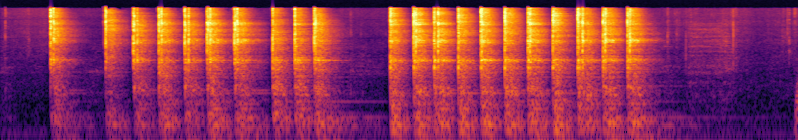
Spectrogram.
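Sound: hammering brake rotor cap into place

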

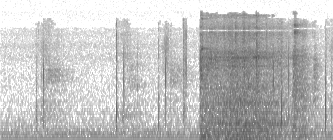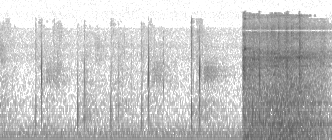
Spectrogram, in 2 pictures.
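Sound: personal vehicle arriving, from video game GTA Online

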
